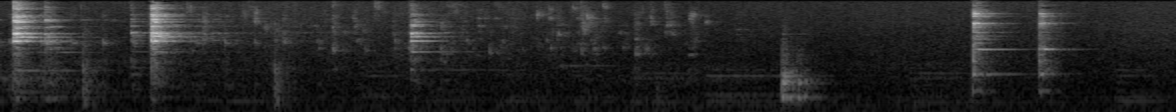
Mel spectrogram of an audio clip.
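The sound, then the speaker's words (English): Liquid swirls and sloshes inside a glass as it is rinsed, with several light clinks and drips scattered irregularly, fairly quiet, and no voices. “Yeah, rinse your glass.”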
